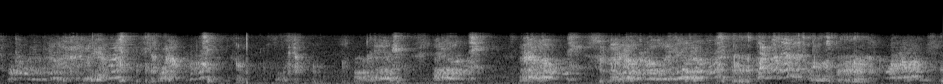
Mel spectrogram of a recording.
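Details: Chihuahuas in a rough tussle, playing or fighting, one of them growling: dense, gravelly growls and snarls with sharp yapping barks mixed in, swelling and fading in waves throughout.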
